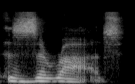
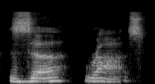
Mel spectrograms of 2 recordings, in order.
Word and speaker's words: Zaraz: The word is Zaraz, spelled Z-A-R-A-Z. Okay. Zaraz. Because if you just put it down on a piece of paper, Z-A-R-A-Z, you probably won't remember how it's pronounced. Zaraz.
